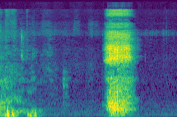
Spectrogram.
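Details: Male giving a few soft breathy sounds, then one sharp hissing burst: a single sneeze.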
